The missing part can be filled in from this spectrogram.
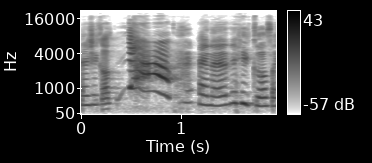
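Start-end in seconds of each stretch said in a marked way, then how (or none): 0.4-1.2 wild, shrill screaming, very high and loud. Retelling a TV scene where two characters scream at each other: imitating Nurse Cecily screaming. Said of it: "they begin wildly screaming at each other".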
